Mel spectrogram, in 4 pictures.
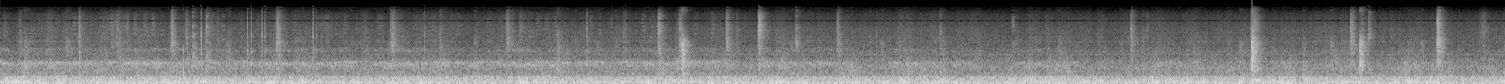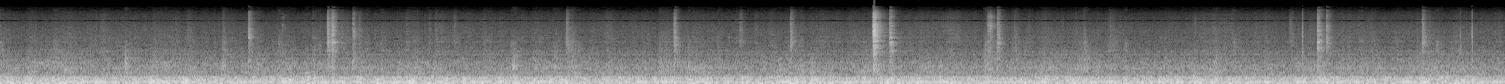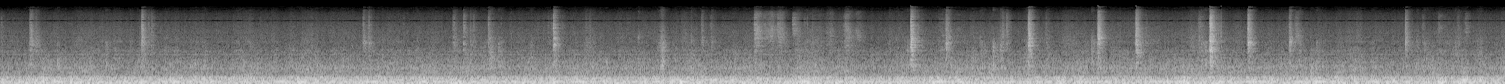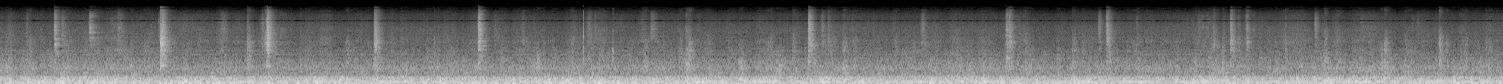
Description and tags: This is a recording of a dryer running.
laundry, clothes, clothes-dryer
